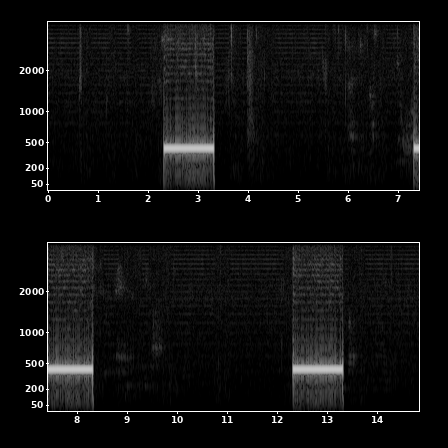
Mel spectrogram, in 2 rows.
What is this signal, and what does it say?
Ringback tone (Europe, 425 Hz), with speech.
